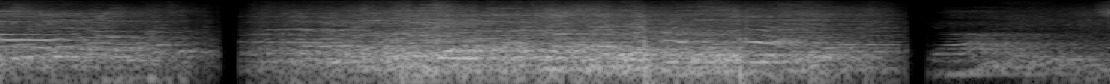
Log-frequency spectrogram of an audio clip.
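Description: Children chatter and shout in a lively crowd.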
